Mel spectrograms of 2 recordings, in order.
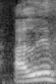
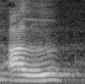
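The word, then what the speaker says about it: ال: But you see, you are reading as Al. You gave a vowel sign on Hamza. And you gave a sukoon on Lam.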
